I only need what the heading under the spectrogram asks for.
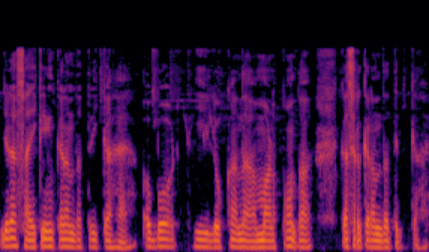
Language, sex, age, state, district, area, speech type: Punjabi, male, 18-30, Punjab, Muktsar, rural, spontaneous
